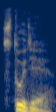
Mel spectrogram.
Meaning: 1. studio (artist's or photographer's workshop) 2. studio (television or radio studio) 3. studio apartment 4. art school 5. theater troupe (of young actors)
- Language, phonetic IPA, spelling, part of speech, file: Russian, [ˈstudʲɪjə], студия, noun, Ru-студия.ogg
